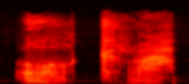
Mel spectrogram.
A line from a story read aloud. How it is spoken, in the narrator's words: Maxon growled under his breath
